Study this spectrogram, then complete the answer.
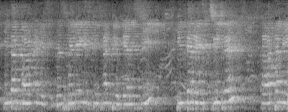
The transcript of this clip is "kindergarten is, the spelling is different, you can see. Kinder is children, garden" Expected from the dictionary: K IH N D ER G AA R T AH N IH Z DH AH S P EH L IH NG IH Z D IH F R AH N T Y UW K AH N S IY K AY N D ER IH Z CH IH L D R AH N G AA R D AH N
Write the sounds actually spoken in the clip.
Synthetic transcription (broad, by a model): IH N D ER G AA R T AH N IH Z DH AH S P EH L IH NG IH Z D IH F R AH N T Y UW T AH L S IY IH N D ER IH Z CH IH L D R AH N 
